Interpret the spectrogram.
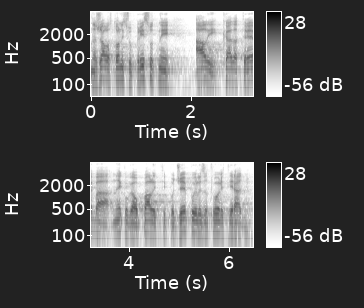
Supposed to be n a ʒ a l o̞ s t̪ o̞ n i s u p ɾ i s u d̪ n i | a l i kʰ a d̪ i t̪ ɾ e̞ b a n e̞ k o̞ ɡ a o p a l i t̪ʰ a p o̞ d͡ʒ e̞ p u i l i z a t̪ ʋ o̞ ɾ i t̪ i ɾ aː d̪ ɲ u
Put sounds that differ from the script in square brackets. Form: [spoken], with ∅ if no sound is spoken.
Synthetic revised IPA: n a ʒ a l o̞ s t̪ o̞ n i s u p ɾ i s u [t̪] n i | a l i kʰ a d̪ [a] t̪ ɾ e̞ b a n e̞ k o̞ ɡ a o p a l i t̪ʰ [i] p o̞ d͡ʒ e̞ p u i l i z a t̪ ʋ o̞ ɾ i t̪ i ɾ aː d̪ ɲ u

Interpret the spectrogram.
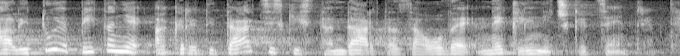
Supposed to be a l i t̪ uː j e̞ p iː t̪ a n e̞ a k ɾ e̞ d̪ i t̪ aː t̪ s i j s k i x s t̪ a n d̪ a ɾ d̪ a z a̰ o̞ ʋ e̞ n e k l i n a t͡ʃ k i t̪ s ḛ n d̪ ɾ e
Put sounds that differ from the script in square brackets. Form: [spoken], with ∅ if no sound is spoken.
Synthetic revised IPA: a l i t̪ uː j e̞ p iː t̪ a [ɲ] e̞ a k ɾ e̞ d̪ i t̪ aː t̪ s i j s k i x s t̪ a n d̪ a ɾ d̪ a z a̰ o̞ ʋ e̞ n e k l i n [i] t͡ʃ k [e] t̪ s ḛ n [t̪] ɾ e

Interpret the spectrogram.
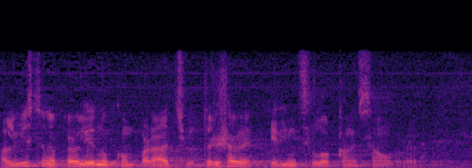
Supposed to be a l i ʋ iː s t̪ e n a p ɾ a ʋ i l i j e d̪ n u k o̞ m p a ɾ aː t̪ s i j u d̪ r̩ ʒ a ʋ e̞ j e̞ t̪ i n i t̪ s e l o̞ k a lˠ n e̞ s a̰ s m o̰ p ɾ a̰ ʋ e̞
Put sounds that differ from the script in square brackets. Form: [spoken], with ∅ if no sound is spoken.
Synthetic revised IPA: a l i ʋ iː s t̪ e n a p ɾ a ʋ i l i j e d̪ n u k o̞ m p a ɾ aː t̪ s i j u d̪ r̩ ʒ a ʋ e̞ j e̞ [d̪] i n i t̪ s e l o̞ k a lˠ n e̞ s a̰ [∅] m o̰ p ɾ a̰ ʋ e̞

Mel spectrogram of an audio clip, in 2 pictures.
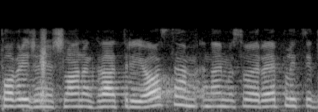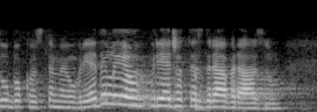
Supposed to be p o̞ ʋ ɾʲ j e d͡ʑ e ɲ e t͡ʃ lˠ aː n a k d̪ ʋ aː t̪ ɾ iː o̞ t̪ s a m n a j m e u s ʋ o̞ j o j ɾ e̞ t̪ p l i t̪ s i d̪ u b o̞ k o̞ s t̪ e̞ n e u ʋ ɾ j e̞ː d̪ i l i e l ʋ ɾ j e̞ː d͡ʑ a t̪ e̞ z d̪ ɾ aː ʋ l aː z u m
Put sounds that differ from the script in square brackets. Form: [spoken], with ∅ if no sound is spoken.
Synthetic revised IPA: p o̞ ʋ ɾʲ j e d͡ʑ e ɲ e t͡ʃ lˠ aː n a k d̪ ʋ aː t̪ ɾ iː o̞ [∅] s a m n a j m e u s ʋ o̞ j o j ɾ e̞ [∅] p l i t̪ s i d̪ u b o̞ k o̞ s t̪ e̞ [m] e u ʋ ɾ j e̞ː d̪ i l i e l ʋ ɾ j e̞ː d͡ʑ a t̪ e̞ z d̪ ɾ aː ʋ [ɾ] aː z u m

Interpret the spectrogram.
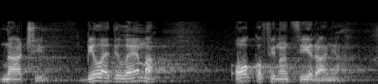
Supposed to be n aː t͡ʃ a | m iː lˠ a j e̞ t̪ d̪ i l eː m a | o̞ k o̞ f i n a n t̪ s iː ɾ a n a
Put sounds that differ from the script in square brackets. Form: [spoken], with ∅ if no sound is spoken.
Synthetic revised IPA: n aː t͡ʃ [i] | [b] iː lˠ a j e̞ [∅] d̪ i l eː m a | o̞ k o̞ f i n a n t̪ s iː ɾ a [ɲ] a

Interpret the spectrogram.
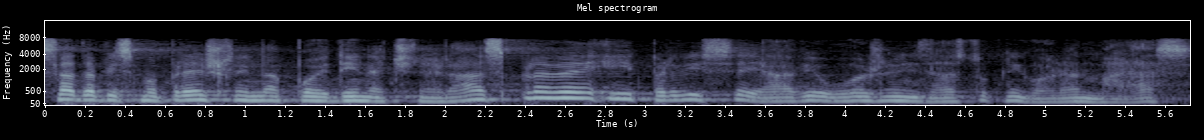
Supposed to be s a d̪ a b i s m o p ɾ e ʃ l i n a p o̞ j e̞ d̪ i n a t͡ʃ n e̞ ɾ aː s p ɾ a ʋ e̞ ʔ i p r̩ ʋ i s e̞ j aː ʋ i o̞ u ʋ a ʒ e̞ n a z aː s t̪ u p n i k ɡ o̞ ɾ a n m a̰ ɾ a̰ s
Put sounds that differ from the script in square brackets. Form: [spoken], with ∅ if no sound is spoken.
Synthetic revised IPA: s a d̪ a b i s m o p ɾ e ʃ l i n a p o̞ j e̞ d̪ i n a t͡ʃ n e̞ ɾ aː s p ɾ a ʋ e̞ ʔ i p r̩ ʋ i s e̞ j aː ʋ i o̞ u ʋ a ʒ e̞ n [i] z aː s t̪ u p n i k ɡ o̞ ɾ a n m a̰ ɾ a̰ s

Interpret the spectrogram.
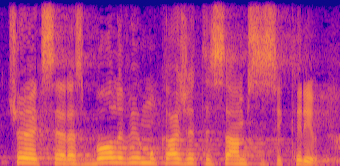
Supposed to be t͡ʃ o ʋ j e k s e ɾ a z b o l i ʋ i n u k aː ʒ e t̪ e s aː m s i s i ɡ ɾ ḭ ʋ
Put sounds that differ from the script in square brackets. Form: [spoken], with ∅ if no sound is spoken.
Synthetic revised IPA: t͡ʃ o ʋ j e k s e ɾ a z b o l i ʋ i [m] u k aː ʒ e t̪ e s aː m s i s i [k] ɾ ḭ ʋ

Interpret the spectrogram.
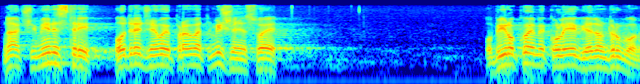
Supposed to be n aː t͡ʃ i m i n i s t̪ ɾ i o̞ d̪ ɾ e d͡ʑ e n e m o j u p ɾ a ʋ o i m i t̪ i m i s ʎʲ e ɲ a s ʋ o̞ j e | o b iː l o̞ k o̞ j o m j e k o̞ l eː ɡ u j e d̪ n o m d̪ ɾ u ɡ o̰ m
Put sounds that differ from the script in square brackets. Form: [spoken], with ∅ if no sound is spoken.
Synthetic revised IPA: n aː t͡ʃ i m i n i s t̪ ɾ i o̞ d̪ ɾ e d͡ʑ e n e m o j u p ɾ a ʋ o i m [a] t̪ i m i [ʃ] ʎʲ e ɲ [e] s ʋ o̞ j e | o b iː l o̞ k o̞ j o m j e k o̞ l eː ɡ u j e d̪ n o m d̪ ɾ u ɡ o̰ m

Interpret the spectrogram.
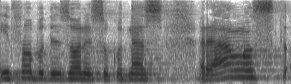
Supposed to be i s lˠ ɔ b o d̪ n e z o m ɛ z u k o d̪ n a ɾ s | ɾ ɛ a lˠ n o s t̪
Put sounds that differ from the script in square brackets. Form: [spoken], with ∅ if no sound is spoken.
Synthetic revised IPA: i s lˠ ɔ b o d̪ n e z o [n] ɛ [s] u k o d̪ n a [∅] s | ɾ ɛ a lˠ n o s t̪

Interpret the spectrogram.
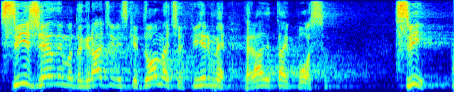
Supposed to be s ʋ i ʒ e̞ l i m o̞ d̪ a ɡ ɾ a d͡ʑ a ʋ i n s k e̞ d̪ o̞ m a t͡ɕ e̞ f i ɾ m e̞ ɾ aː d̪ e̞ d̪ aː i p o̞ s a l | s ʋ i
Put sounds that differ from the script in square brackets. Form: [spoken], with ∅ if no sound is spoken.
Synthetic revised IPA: s ʋ i ʒ e̞ l i m o̞ d̪ a ɡ ɾ a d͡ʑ a ʋ i n s k e̞ d̪ o̞ m a t͡ɕ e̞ f i ɾ m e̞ ɾ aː d̪ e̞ [t̪] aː [j] p o̞ s a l | s ʋ i

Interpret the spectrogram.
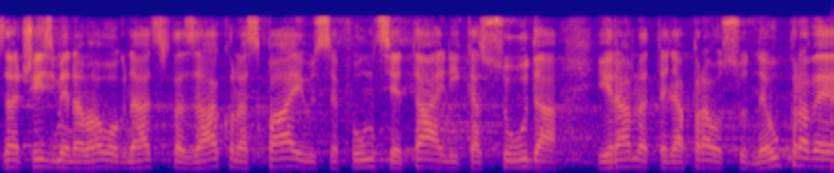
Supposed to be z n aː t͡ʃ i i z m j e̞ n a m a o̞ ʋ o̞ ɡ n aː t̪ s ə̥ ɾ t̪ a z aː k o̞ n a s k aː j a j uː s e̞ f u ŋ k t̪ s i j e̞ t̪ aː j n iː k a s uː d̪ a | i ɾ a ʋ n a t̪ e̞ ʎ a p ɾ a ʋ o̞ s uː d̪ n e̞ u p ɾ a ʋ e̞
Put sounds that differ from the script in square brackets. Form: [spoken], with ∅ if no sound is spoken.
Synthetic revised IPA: z n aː t͡ʃ i i z m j e̞ n a m a o̞ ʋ o̞ ɡ n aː t̪ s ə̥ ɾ t̪ a z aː k o̞ n a s [p] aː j a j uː s e̞ f u ŋ k t̪ s i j e̞ t̪ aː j n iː k a s uː d̪ a | i ɾ a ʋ n a t̪ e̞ ʎ a p ɾ a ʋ o̞ s uː d̪ n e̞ u p ɾ a ʋ e̞

